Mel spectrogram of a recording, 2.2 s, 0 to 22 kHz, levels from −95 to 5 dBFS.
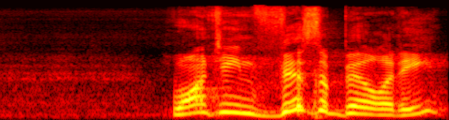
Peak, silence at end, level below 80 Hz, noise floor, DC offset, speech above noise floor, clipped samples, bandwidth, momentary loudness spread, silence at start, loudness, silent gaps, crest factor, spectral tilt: -4 dBFS; 0.05 s; -72 dBFS; -57 dBFS; under 0.1%; 37 dB; under 0.1%; 18 kHz; 3 LU; 0.9 s; -20 LUFS; none; 18 dB; -4.5 dB/octave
